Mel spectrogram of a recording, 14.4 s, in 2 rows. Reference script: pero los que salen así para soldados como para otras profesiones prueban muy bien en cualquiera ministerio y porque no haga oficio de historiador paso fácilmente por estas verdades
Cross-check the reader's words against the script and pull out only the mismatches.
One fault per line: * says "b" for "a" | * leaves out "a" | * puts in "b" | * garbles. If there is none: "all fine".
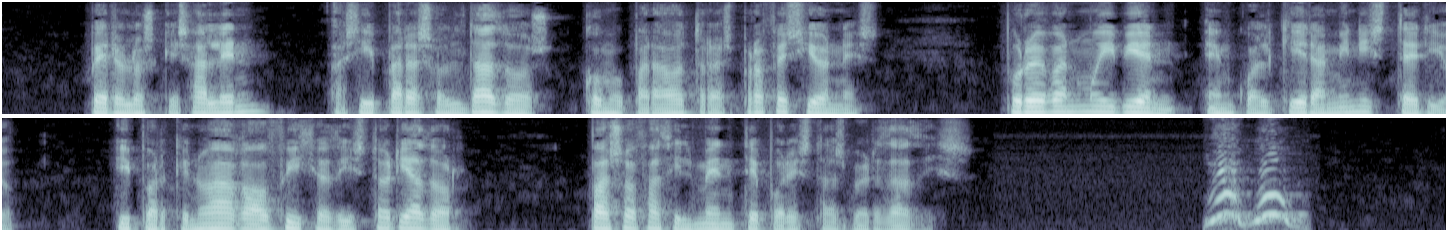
all fine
